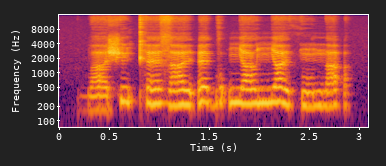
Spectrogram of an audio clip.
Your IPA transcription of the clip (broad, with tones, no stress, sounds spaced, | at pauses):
b ä˨ ʃ ĩ˦˨ kʰ ɛ˦ z a˦ ɪ̯ ʔ ɛ˦˨ ɡ ʊ˦ ʔ ɲ a˦ ʊ̯ ɲ a˦˨ ɪ̯ θ ũ˦ n ä˦ ʔ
